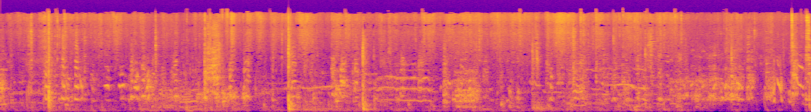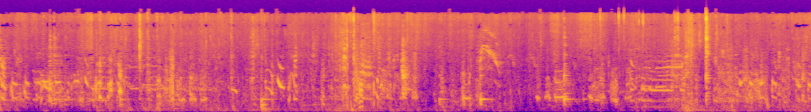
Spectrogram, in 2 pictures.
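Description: Young and old hens cluck in a soft, continuous murmur, with occasional sharper calls close by in a backyard flock, and no talk over them.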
